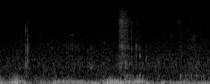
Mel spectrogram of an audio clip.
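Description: A person biting into a ripe, juicy white-fleshed peach and chewing it, in two short spells about a second apart.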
